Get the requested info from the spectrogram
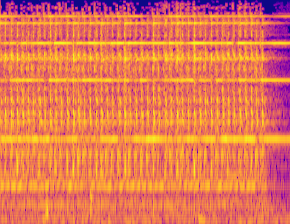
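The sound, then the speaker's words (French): A telephone bell rings with a fast, continuous metallic trill, loud, announcing a call from Elton John, cutting off abruptly just before the end with no one speaking. “Elton John au téléphone.”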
